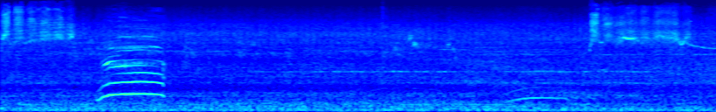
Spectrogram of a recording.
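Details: Hungry cats, six gathered inside a garden in Morocco, produce a loud rising-then-level meow early on and a softer arched mew several seconds later, with continuous low rumbling noise throughout.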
